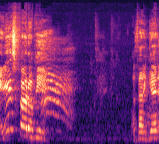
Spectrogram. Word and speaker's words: Photopea: has confirmed it's pronounced Photopea, not Photopia. Which would have made more sense. But he's like, nah, I've been calling it Photopea, like the vegetable.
